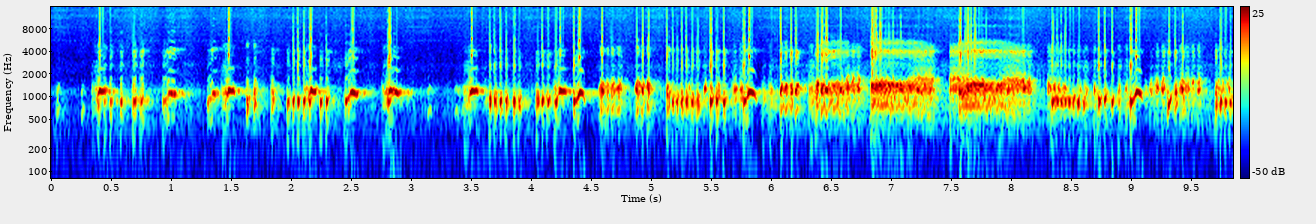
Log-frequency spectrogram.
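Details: Daytime decoy calling by a male white-breasted waterhen, recorded live: a dense, continuous run of loud, grating croaks and gulping notes. They build into an almost unbroken chorus toward the end.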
